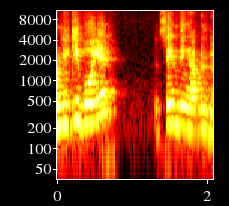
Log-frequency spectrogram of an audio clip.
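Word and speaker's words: Nikki Boje: like i'll tell you do you remember hansi crunch or nikki boge sorry sorry it's hansi cronier or nikki boyer the same thing happened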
